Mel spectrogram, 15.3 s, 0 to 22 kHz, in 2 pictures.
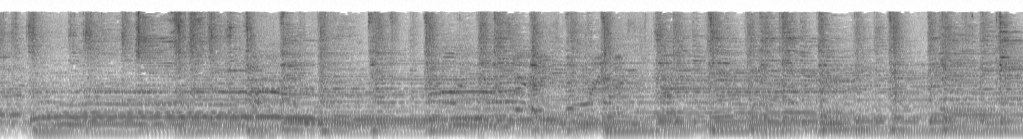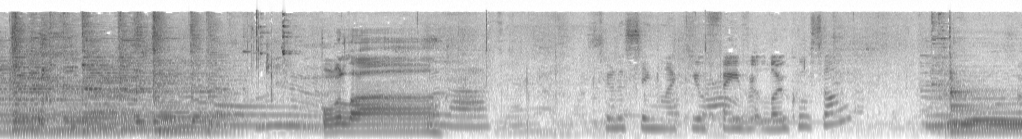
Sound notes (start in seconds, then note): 0.2 upbeat music; 9.5 speaking in foreign language; 14.6 peaceful music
